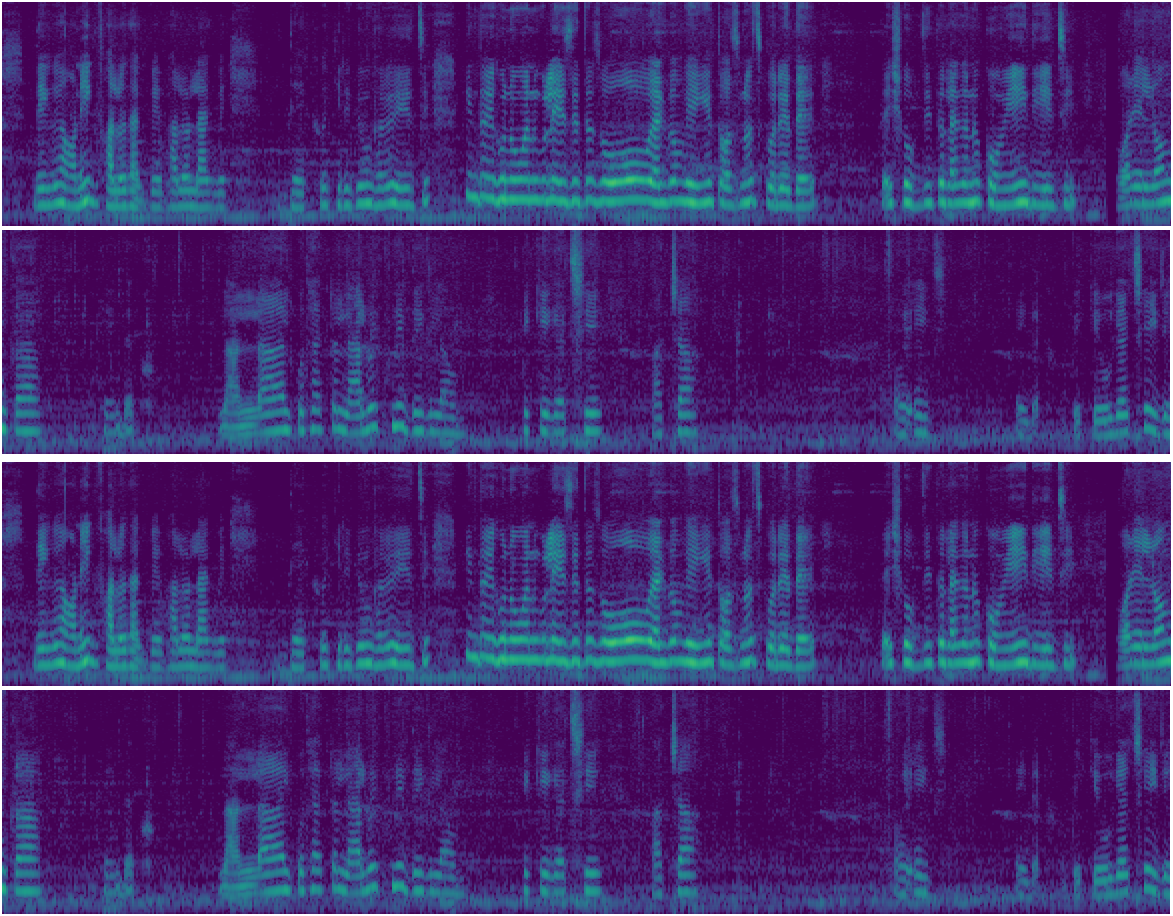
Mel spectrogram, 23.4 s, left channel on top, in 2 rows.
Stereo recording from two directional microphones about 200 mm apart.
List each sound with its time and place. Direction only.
0.0 s speech: centre (ahead or behind)
12.7 s speech: 30° right (ahead or behind)
13.8 s speech: centre (ahead or behind)
20.7 s speech: 5° right (ahead or behind)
